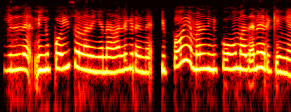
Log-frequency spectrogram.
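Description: A woman's voice: high-pitched, monotone, fast talker, creaky, dry recording. A woman voicing a young cartoon girlfriend who sulks and cries, accusing her boyfriend. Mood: tearful. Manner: pouting, accusing, crying. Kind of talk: cartoon voice acting. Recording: dry, dull lo-fi recording.

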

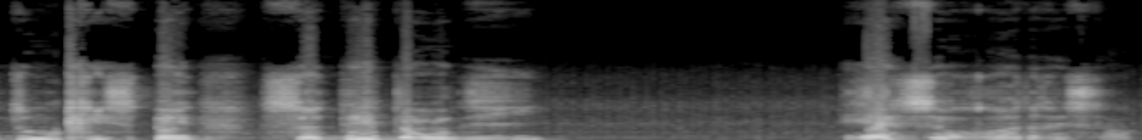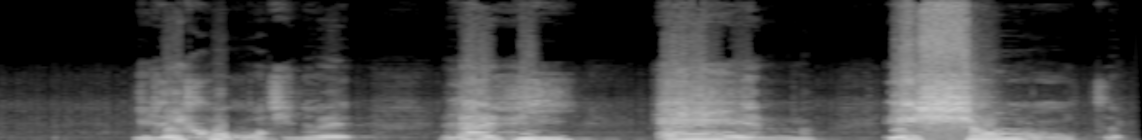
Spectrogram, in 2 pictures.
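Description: A man telling a folk tale aloud in a slow, dramatic, swooping delivery. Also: sits high, fairly bright tone, distant mic, rough recording. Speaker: storyteller.

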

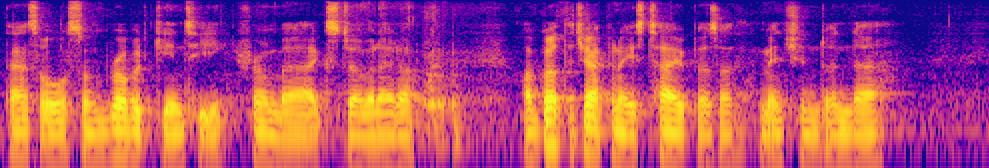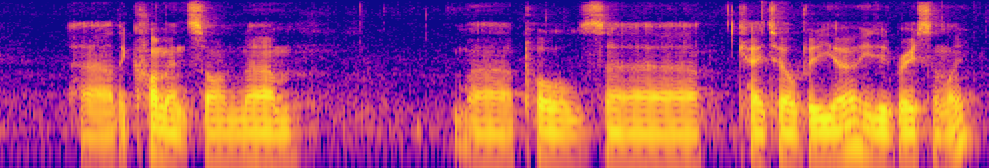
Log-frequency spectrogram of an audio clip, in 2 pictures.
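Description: Sitting at his desk indoors, this video host, an Australian man congested with a cold, walks through an unboxing in a low voice at a normal pace. His tone is relaxed, quietly appreciative and low-key, while a constant hum of noise sits behind him.

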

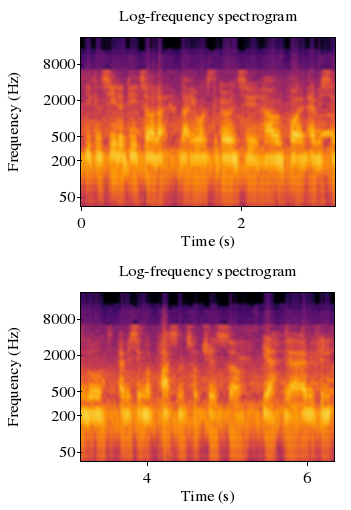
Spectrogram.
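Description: Young man speaking over outdoor noise. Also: fairly low pitch. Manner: relaxed, repeats words while thinking. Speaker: interviewed footballer. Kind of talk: post-training interview clip. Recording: outdoor clip with background noise.

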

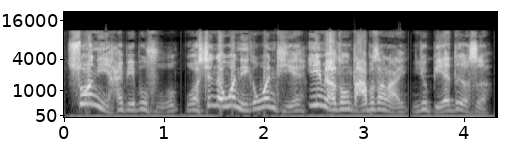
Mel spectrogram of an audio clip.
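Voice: medium pitch, sing-song, fast, pushed and bright, dry recording, clean studio sound. A performer voicing an exasperated, stern, hectoring schoolteacher in a comic cartoon skit. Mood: scolding.

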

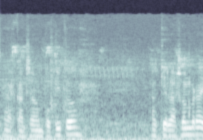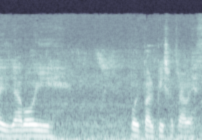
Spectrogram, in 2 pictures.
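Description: A man's voice: medium pitch, normal speed. Noisy outdoor vlog, Spanish man. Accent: Peninsular Spanish. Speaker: vlogger. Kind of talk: casual chat to camera. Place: outdoors, park and hilltop picnic area. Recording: dull sound with loud outdoor noise.

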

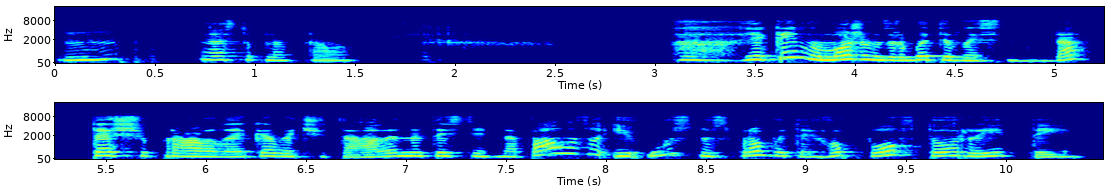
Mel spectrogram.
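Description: A woman teaching a recorded remote lesson to schoolchildren, dictating slowly and patiently. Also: fairly high pitch, lively intonation. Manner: slow, patient dictation to children. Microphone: screen-recorded lesson.

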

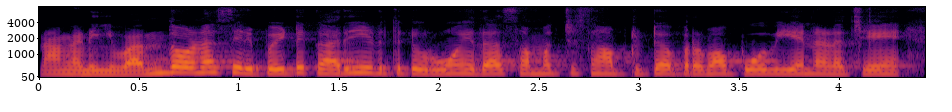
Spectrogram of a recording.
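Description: A relaxed young husband from a cartoon, voiced by a woman. The voice sits low for a woman, and his talk is teasing and hospitable. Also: racing, lightly acted. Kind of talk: cartoon voice acting.

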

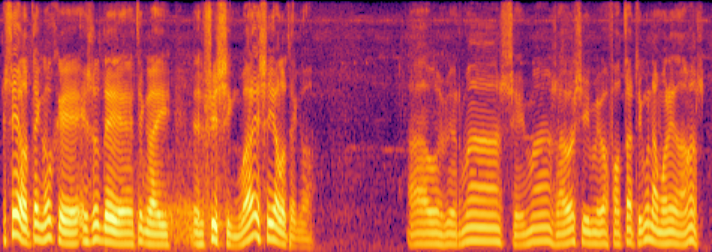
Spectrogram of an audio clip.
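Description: A man giving casual, excitable commentary as he plays a game, talking to himself and his viewers. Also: medium pitch, normal speed. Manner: talks to himself and viewers while exploring, excitable. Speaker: gaming video creator.

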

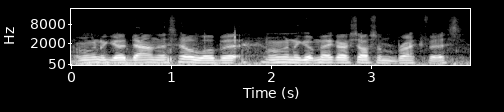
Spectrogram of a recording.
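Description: Talking fast in a high-ish, steady and slightly mellow voice, a young adult man delivers a slangy, sweary, casual camping vlog. The handheld camera is at arm's length on a windy mountain, partly in a tent, and the outdoor audio is noisy and wind-blown.

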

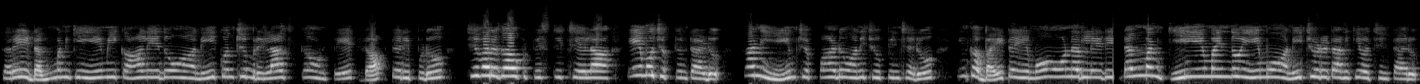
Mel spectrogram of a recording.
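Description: A woman narrates a drama's plot in a casual, chatty way, dropping in English words. Her voice sits very high. The recording sounds dull and lo-fi. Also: dark tone.

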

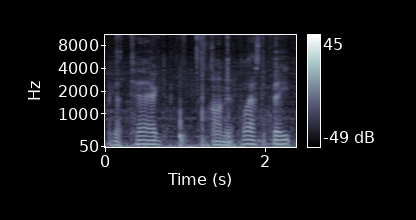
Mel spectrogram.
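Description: A middle-aged man casually narrating his fishing trip from a kayak, talking half to himself, recorded on a hat-mounted camera out on the water. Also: medium pitch. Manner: relaxed, talks to himself, quick excited exclamations at bites. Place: kayak on open water outdoors. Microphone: hat-mounted action camera. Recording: outdoor wind and water noise.

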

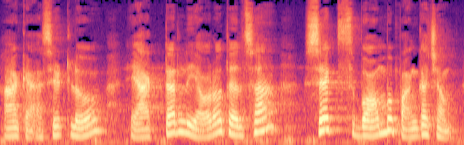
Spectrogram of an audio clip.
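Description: A woman reading an audiobook voices a calm, taunting young male blackmailer on the phone. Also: on the low side. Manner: calm, unhurried and mocking. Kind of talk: audiobook character voice.

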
